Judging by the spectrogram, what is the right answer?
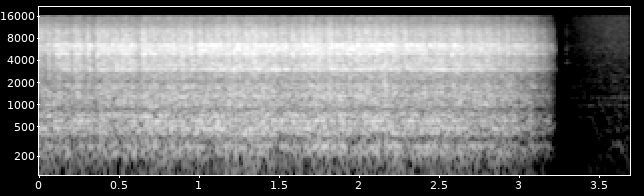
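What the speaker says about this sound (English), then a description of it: "Start to bore the hole out now, closer to the finished size." A boring tool bores out a hole in metal on a lathe during a live steam model build, a loud, steady, close grinding hiss that cuts off abruptly near the end.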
